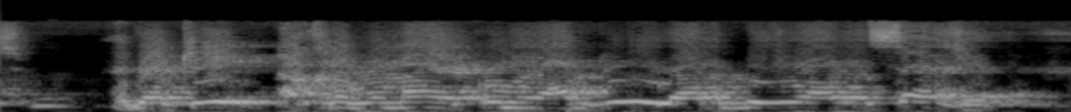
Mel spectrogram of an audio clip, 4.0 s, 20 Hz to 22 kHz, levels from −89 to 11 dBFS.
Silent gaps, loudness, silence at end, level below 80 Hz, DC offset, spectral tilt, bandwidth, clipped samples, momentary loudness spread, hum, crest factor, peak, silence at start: none; -28 LUFS; 0 s; -60 dBFS; under 0.1%; -3 dB/octave; 10 kHz; under 0.1%; 5 LU; none; 12 dB; -16 dBFS; 0 s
